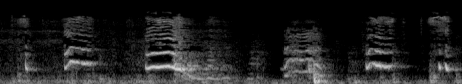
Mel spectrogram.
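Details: Mini Dachshund whining in bursts: clear tonal yelps that waver and fall, about five separate cries over the stretch, one sharp thump midway, quiet room noise underneath.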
